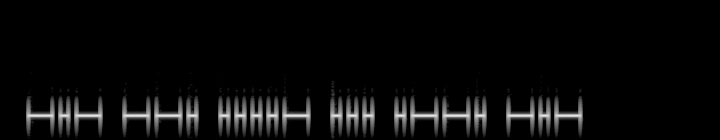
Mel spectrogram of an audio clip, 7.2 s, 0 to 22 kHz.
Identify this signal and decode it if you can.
Morse code, heard as a keyed tone, about 15 wpm, 700 Hz. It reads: KG4SPK
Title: USA Callsign DE Callsign 15wpm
